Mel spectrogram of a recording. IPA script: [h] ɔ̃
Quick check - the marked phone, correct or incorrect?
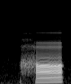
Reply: correct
